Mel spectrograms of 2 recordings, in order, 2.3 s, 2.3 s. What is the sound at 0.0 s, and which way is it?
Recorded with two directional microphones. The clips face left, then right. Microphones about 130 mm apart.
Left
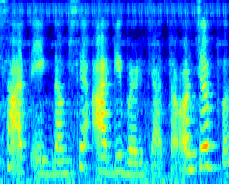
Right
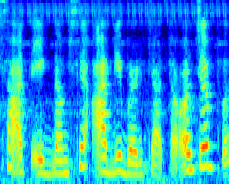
A woman's voice, 35° right (ahead or behind).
